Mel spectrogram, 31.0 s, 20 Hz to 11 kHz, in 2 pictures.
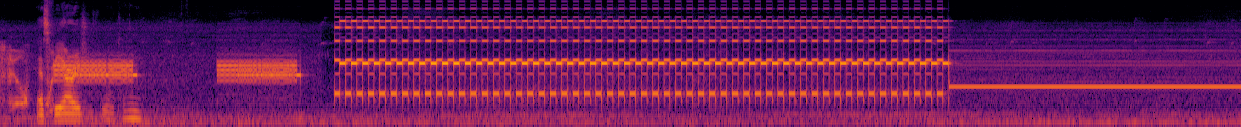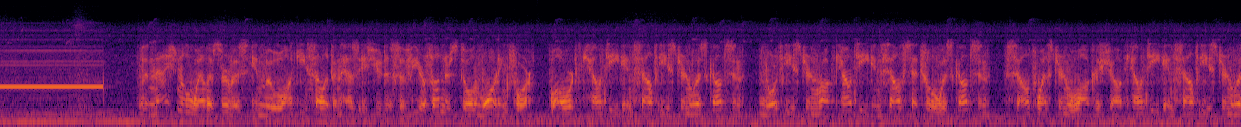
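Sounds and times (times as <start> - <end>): pulsing electronic alarm: 0.6 - 1.8, 2.7 - 16.8
steady warning alarm tone: 0.6 - 1.8, 2.7 - 16.8.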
